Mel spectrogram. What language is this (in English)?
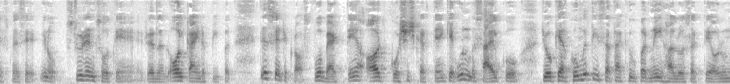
Urdu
